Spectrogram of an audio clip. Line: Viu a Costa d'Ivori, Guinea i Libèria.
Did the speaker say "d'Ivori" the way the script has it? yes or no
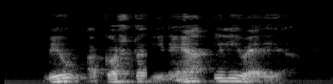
no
